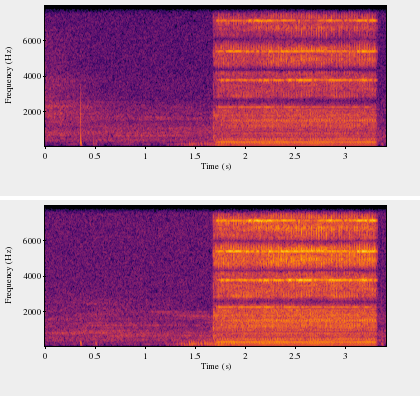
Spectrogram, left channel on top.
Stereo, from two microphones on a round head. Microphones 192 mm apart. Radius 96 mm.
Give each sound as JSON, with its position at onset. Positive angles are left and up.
{"t": 1.7, "sound": "an alarm clock", "side_deg": -20}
